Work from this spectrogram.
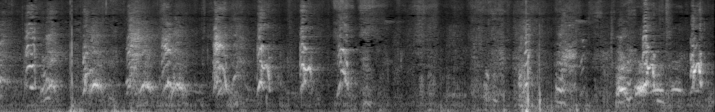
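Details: Eight-week-old Boston Terrier puppies from one litter, lively and playful, giving scattered shrill yips and little barks, spaced by short pauses and light scuffling sounds.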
